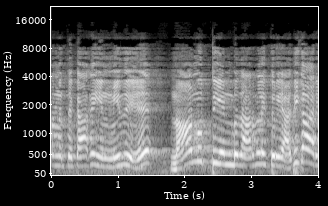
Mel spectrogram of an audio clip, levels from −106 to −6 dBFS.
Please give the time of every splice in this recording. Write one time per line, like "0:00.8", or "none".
none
